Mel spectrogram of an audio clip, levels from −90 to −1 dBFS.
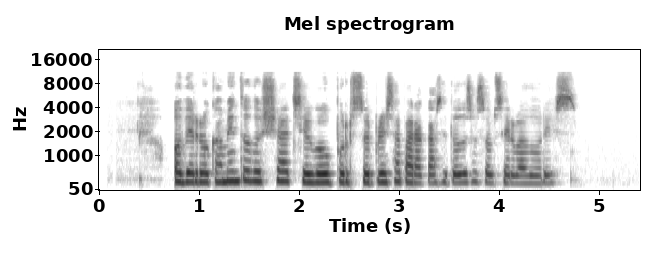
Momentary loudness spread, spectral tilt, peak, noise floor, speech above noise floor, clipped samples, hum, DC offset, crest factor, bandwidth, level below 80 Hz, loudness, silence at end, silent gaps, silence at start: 10 LU; -2.5 dB/octave; -8 dBFS; -78 dBFS; 52 dB; under 0.1%; none; under 0.1%; 20 dB; 11.5 kHz; -84 dBFS; -27 LUFS; 0.65 s; none; 0.75 s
